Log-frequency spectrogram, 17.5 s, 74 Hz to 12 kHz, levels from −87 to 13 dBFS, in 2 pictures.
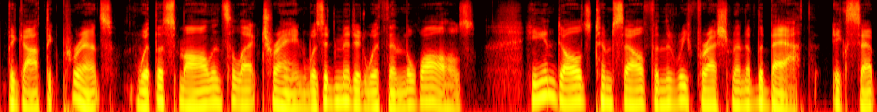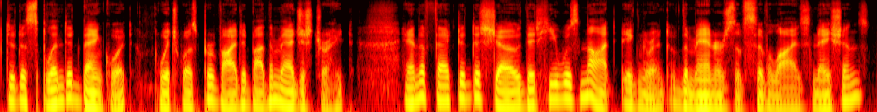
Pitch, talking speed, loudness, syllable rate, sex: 100 Hz, 165 wpm, -18 LUFS, 4.9 syllables/s, male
